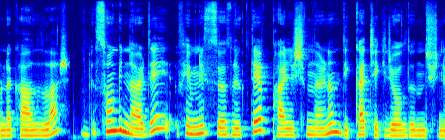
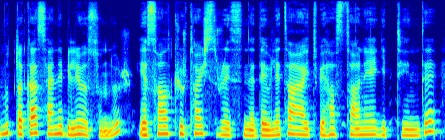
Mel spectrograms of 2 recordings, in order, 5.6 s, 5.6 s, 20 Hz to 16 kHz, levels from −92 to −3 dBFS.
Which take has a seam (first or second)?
first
